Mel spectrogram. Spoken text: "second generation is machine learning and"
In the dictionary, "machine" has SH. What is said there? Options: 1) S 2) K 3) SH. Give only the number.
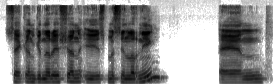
1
